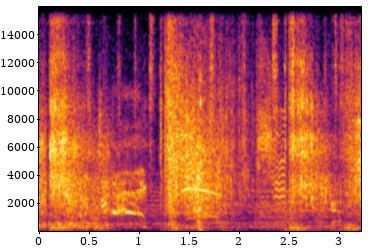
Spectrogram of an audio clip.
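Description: Gunfire from a shootout scene in the 1997 film Money Talks, a dense burst of shots and crashes mixed with music and movie voices, with a person talking over it.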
